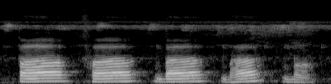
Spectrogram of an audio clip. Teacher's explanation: ओष्ठ का तात्पर्य होता है ओठ का आपका दोनों भाग, ऊपर का नीचे का, एक दूसरे से लगता है।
